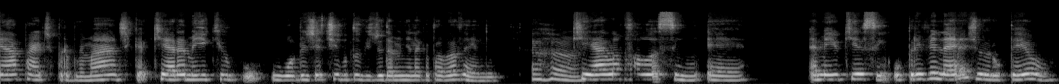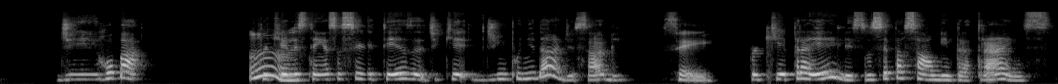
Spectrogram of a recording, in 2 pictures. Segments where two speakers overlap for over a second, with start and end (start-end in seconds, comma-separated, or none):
none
